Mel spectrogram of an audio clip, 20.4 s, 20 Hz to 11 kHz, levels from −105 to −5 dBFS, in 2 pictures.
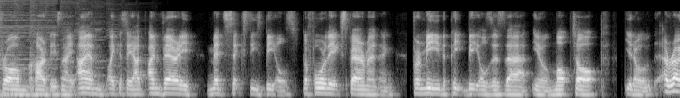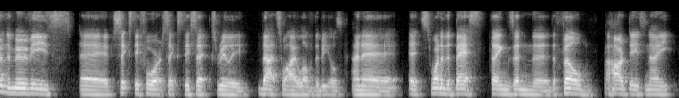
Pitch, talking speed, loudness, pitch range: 115 Hz, 175 wpm, -21 LUFS, 105-125 Hz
